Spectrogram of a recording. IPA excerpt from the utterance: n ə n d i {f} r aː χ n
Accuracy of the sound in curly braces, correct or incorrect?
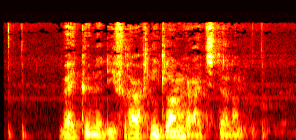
incorrect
